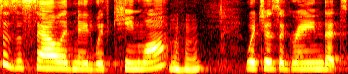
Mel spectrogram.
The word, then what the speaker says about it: quinoa: a salad made with quinoa which is a grain that's gotten a lot more popularity lately it's spelled q-u-i-n-o-a so it does not sound the way it's spelled and this has more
